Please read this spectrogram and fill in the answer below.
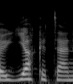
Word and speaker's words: Yucatán: Like, so Yucatán is obviously spelt with a Y, but the way they say Yucatán, like, I just love their accent over there, like that particular area.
